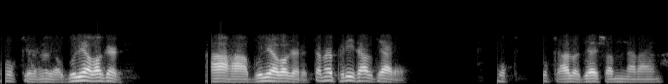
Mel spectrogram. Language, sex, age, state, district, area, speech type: Gujarati, male, 60+, Gujarat, Rajkot, rural, conversation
